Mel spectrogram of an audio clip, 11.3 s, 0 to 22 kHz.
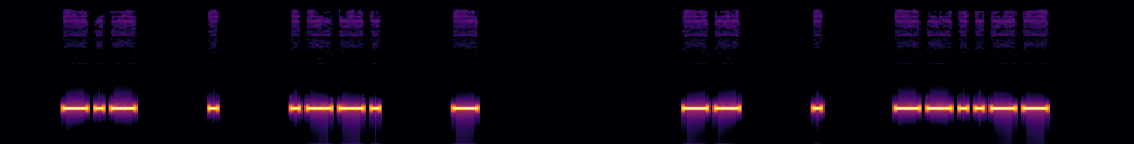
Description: Morse code, heard as a keyed tone, about 15 wpm, spaced as for 8 wpm, 1000 Hz. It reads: KEPT ME,
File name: qotdfiles / 8wpm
